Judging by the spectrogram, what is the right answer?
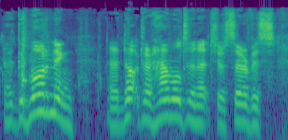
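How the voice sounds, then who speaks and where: Casting: smooth-talking Georgian gentleman doctor, formal and flirtatious, radio drama. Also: lowish voice, lively intonation, a little fast, slight background noise. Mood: courtly, flirtatious.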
